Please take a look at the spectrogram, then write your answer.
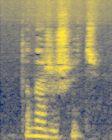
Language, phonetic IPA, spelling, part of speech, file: Polish, [ˌtɔvaˈʒɨʃɨt͡ɕ], towarzyszyć, verb, LL-Q809 (pol)-towarzyszyć.wav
